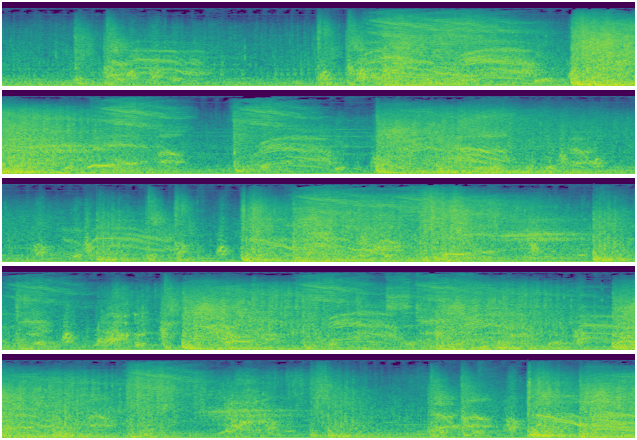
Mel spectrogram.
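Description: Punches and kicks land with sharp thuds in quick flurries.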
